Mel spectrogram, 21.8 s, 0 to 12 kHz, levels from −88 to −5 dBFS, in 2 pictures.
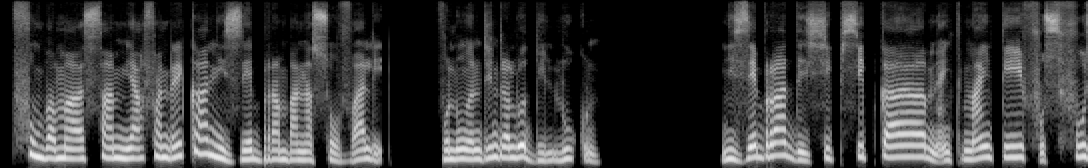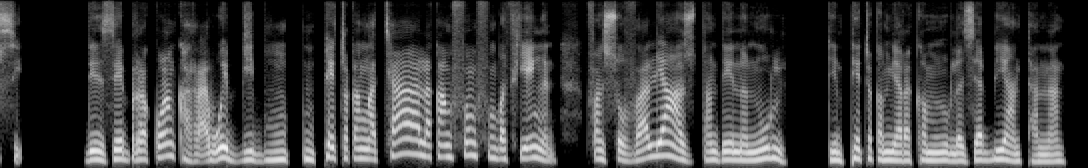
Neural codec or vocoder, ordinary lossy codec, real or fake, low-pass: none; none; real; none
